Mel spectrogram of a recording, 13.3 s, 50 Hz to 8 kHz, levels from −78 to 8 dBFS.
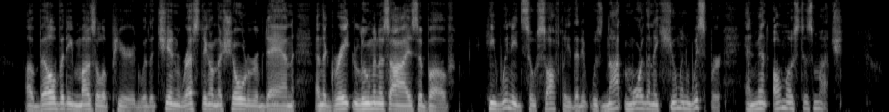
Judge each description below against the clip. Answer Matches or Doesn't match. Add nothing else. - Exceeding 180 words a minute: Doesn't match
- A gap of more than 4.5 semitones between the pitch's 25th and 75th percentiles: Doesn't match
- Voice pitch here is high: Doesn't match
